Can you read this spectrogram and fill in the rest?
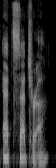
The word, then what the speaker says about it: et cetera: I don't like it when people say etc. – Yes. – Or espresso for coffee. – Espresso, right. – It's et cetera.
